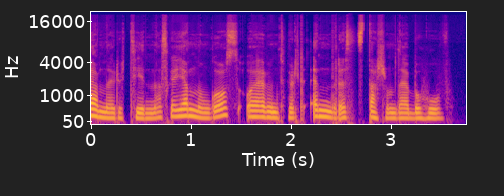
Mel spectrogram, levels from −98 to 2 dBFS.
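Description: A speech clip with repeated stalls (stutter) from 1.55 to 2.70 s: the jitter buffer kept running dry, so playback halted 17 times, each gap filled by extending the preceding sound, fading during the longest, 105 ms. On a spectrogram, frozen, stretched harmonic frames interrupt the speech, with nothing actually lost.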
